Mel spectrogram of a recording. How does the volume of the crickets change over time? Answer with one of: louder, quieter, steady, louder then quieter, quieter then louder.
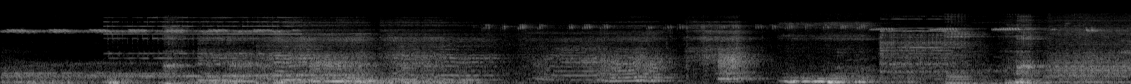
quieter then louder.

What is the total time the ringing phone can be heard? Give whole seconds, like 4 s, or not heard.
3 s.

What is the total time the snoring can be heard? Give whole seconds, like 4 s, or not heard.
9 s.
